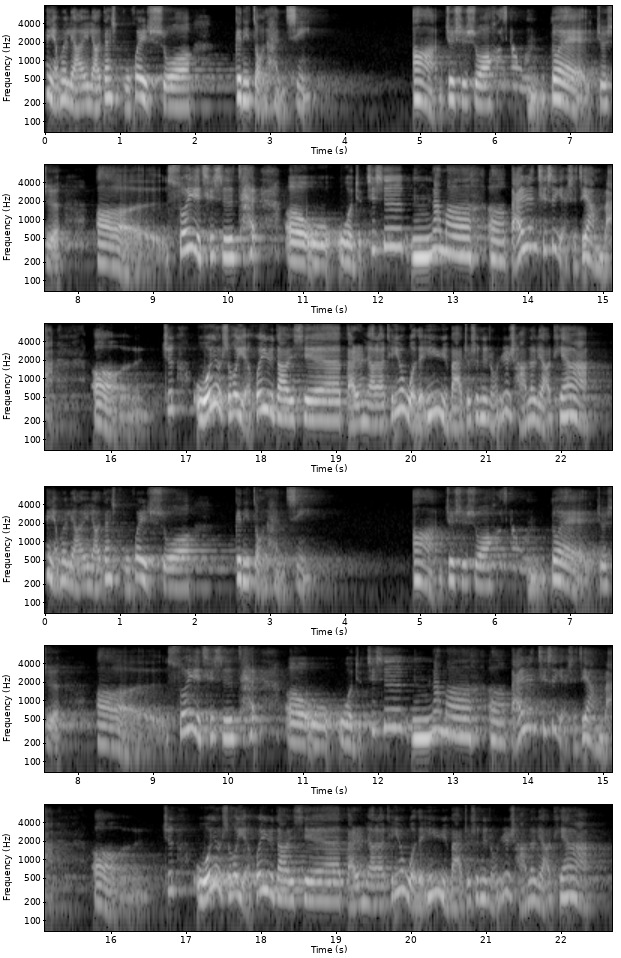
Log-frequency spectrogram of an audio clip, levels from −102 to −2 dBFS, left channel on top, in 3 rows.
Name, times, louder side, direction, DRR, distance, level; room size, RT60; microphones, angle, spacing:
voice 1, 0.0-2.0 2.5-3.6 4.9-7.8 8.2-15.2 15.7-22.4, left 5 dB, 35° left, 14 dB, 0.3 m, -32 dB
14.5 x 7.1 x 9.6 m, 2.3 s
head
